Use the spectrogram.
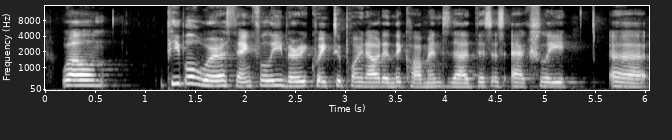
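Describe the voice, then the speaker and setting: A woman talks at a moderate pace with a non-native accent. Her voice sits at a medium pitch. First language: not English. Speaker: animal channel presenter. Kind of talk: educational presentation.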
